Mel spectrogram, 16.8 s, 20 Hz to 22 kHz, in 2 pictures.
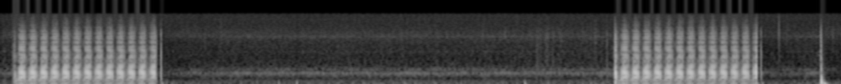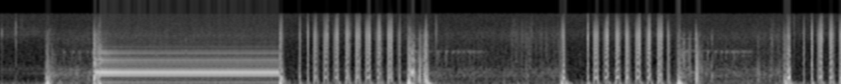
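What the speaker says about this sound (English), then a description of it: "I just dialed 2 and it goes to this ringtone." Tones and clicks from a 1976 step-by-step telephone exchange in Oley, Pennsylvania after dialing 2: two long loud ring bursts separated by silence, then clicking relay pulses, a buzzing tone and a rapid stuttering signal.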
